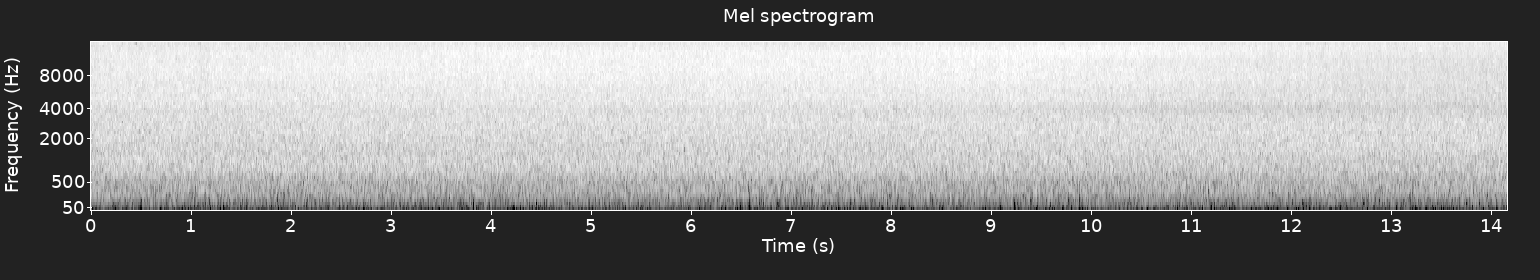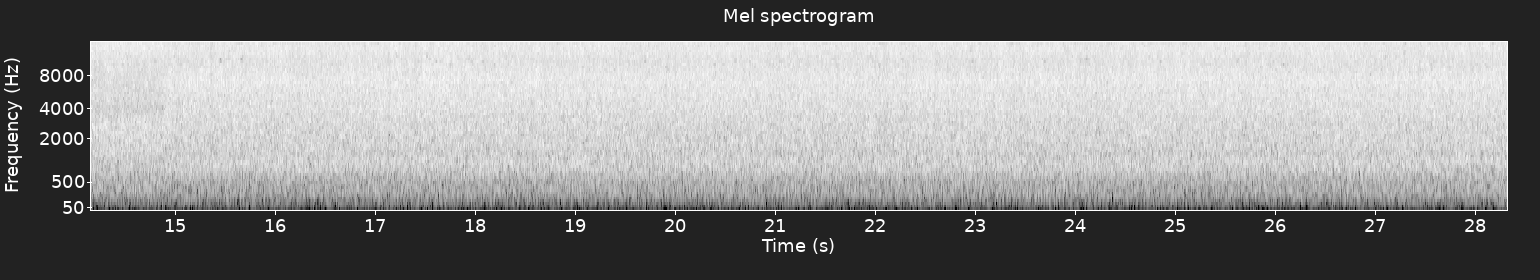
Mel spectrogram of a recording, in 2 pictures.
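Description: River rapids: whitewater rushing over rocks, a loud, steady rush of water.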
